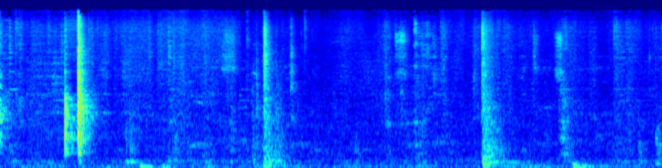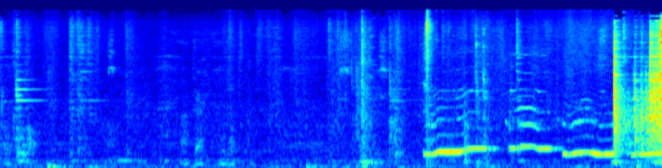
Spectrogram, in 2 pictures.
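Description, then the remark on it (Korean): Plates and dishes clatter and clink in a series of sharp, irregular knocks as a plate is fetched, with a voice briefly heard near the end. “형 접시 하나 있을까요? 접시 갖고 와요.”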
